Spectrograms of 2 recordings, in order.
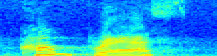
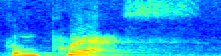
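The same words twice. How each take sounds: First: The stress is on the first syllable. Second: The stress is on the second syllable. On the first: It is used as a noun. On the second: It is used as a verb. "verbnya menjadi"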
